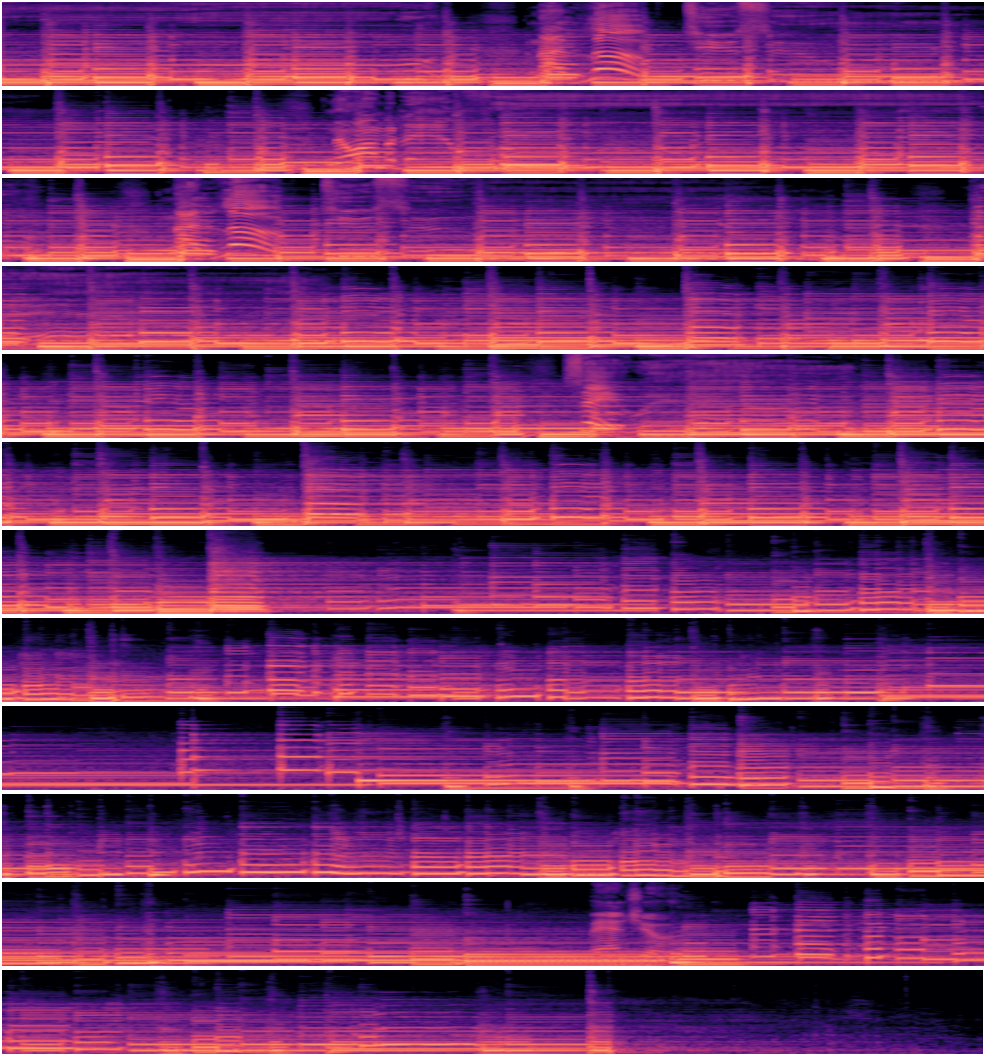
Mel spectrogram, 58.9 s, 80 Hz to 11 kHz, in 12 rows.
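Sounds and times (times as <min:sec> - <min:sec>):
archtop guitar strumming and picking: 0:00.0 - 0:58.4.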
